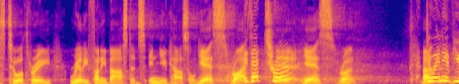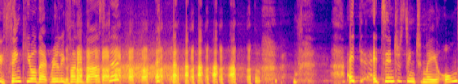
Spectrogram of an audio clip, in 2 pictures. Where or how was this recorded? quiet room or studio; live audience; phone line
live audience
